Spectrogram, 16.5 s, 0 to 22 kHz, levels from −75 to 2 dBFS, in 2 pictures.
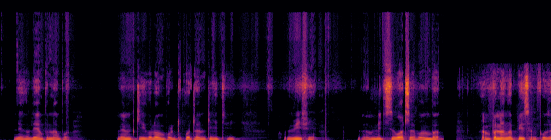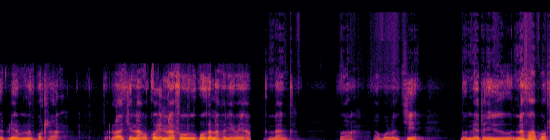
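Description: It's a speech recording with two kinds of trouble. There are four short patches of lost packets rebuilt from error correction, at 2.61–2.91 s, 5.39–5.73 s, 10.43–10.69 s and 11.47–11.49 s. There's no gap in any of them. The audio just turns rough and grainy for a moment because the decoder is playing the low-bitrate backup copy carried in the next packet. The stretches come out to about 160, 180, 140 and 20 ms, which fits 8, 9, 7 and 1 lost 20 ms frames. From 6.66 to 12.23 s the sound goes duller and boxier. Nothing comes through above 11.4 kHz, there's a new noise floor roughly 40 dB under the signal, and the level shifts by around 5 dB. It opens with a 200 ms silence at the changeover. That's most likely the input switched to a poorer device partway through, then back again.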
